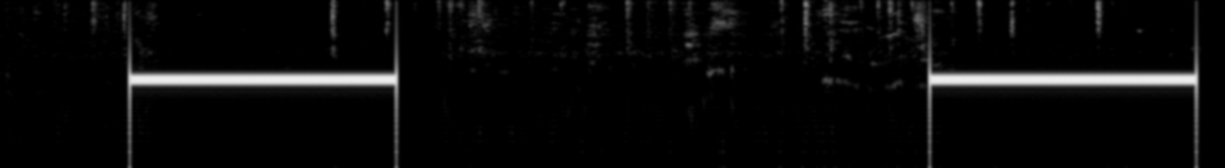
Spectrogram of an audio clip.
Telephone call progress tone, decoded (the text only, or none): ringback tone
